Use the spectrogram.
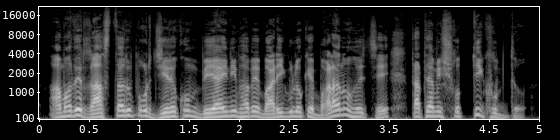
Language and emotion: Bengali, angry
